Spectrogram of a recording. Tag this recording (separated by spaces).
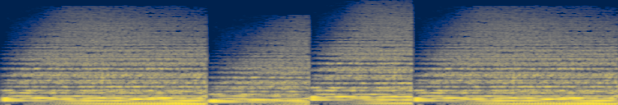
atmos background-sound soundscape suspense atmospheric horror white-noise music score ambience atmosphere intro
